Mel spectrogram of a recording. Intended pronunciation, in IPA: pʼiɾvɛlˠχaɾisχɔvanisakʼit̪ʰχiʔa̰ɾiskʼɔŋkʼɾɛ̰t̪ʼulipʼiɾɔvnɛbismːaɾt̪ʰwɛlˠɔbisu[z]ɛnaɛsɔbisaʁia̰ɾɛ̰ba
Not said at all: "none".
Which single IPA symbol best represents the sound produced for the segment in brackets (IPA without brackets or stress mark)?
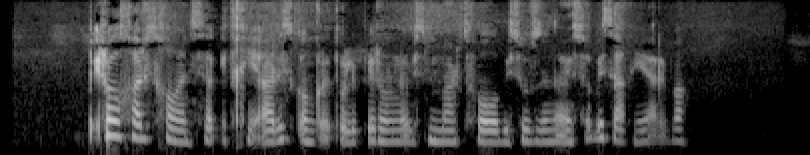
z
